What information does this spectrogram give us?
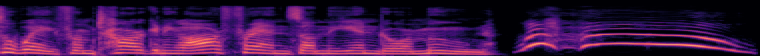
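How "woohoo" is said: very high, long cheer; exhilarated high-pitched woohoo; elated whoop. Acted. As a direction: whoop with joy. Victory whoop.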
